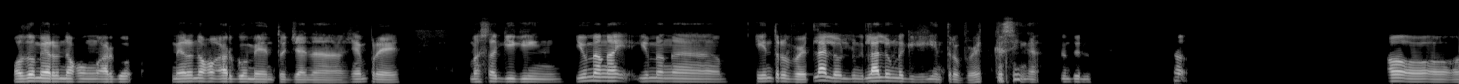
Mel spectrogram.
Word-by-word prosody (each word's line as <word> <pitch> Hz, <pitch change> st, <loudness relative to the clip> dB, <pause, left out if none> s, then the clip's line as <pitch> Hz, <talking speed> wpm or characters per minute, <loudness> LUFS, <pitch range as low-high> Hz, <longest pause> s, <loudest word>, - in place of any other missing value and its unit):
Although, 150 Hz, +4 st, +4 dB
meron 140 Hz, -1 st, +6 dB
akong 130 Hz, -1 st, -1 dB
argu 125 Hz, +1 st, 0 dB, 0.5 s
meron 140 Hz, +2 st, +3 dB
akong 140 Hz, -1 st, +2 dB
argumento 125 Hz, -3 st, 0 dB
diyan 110 Hz, -1 st, 0 dB
na, 110 Hz, 0 st, 0 dB, 0.3 s
siyempre 120 Hz, -3 st, +1 dB, 0.7 s
mas 130 Hz, 0 st, -4 dB
nagiging 130 Hz, -3 st, -1 dB, 0.2 s
'yong 160 Hz, +3 st, +1 dB
mga 170 Hz, -1 st, +6 dB, 0.3 s
'yong 145 Hz, +1 st, -3 dB
mga 140 Hz, -1 st, -2 dB, 0.8 s
introvert, 145 Hz, -5 st, 0 dB
lalo 175 Hz, -6 st, +6 dB
lalong 150 Hz, +4 st, +3 dB
nagiging 125 Hz, -2 st, -7 dB
introvert, 115 Hz, 0 st, -6 dB
kasi 235 Hz, 0 st, -3 dB
nga, 120 Hz, -1 st, -5 dB, 0.2 s
'yon 135 Hz, -, -9 dB
din. 130 Hz, -2 st, -6 dB, 0.9 s
O -, -, -5 dB, 2.0 s
Oo, 130 Hz, -6 st, +1 dB
130 Hz, 110 wpm, -24 LUFS, 120-145 Hz, 2.0 s, meron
